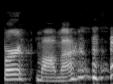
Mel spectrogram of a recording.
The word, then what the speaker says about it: Birth Mama: And it's pronounced, my husband gives me a hard time about this all the time. No, because I guess nobody gets it, but it's Birth Mama.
